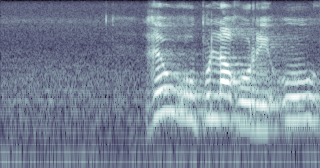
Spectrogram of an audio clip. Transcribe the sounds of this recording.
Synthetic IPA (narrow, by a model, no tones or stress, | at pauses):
ɣɛʊɣʊpʼʊlaɣʊrɪʔʊ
